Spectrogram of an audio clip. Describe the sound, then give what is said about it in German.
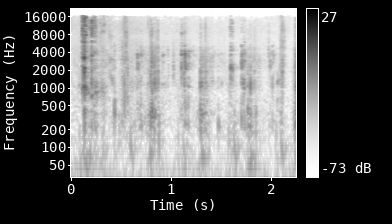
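Crunchy chewing of a hazelnut kernel, freshly cracked with a hammer: many sharp, dry crunches in an uneven rhythm, moderately loud, with no talking. “Und jetzt habe ich einen Nusskern.”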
